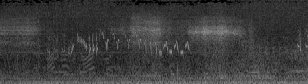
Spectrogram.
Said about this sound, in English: But enough with the fucking birds.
